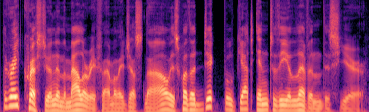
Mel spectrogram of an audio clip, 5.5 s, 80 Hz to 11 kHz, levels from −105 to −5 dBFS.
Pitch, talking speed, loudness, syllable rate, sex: 105 Hz, 205 wpm, -20 LUFS, 5.3 syllables/s, male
